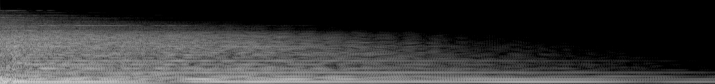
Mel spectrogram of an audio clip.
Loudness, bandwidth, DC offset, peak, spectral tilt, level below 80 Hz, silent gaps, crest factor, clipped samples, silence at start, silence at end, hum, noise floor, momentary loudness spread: -21 LUFS; 13.5 kHz; under 0.1%; -2 dBFS; -5.5 dB/octave; -32 dBFS; none; 18 dB; under 0.1%; 0 s; 0 s; none; -41 dBFS; 17 LU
